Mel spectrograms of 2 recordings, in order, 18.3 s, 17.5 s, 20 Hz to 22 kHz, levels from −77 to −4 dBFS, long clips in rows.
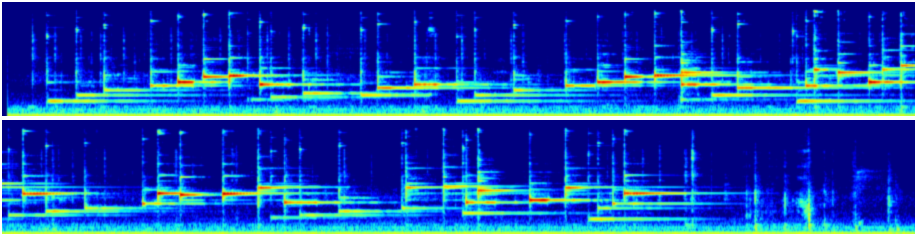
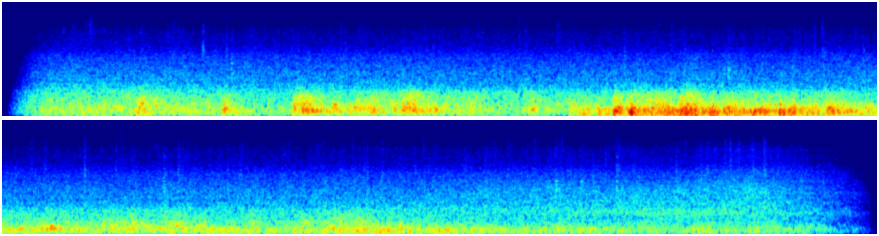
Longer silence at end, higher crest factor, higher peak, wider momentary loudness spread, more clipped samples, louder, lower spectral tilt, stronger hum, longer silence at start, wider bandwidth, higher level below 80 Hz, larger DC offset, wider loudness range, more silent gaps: second, 0 s vs 0.25 s; about the same, 20 dB vs 22 dB; about the same, -4 dBFS vs -4 dBFS; first, 21 LU vs 16 LU; neither; first, -19 LUFS vs -27 LUFS; second, -2 dB/octave vs -8 dB/octave; neither; about the same, 0.05 s vs 0.15 s; first, 16.5 kHz vs 14.5 kHz; about the same, -38 dBFS vs -36 dBFS; neither; second, 5 LU vs 14 LU; neither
